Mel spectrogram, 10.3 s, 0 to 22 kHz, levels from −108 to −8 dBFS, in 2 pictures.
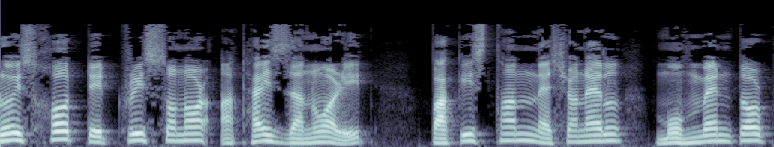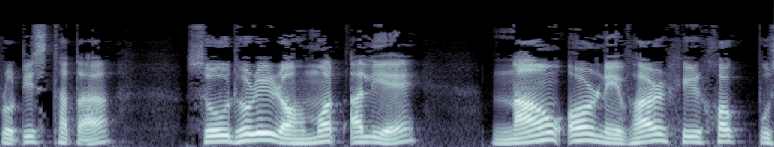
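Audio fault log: Throughout, MP3 compression: the speech sounds watery and swirly with smeared consonant attacks, likely from a low bitrate around 48 kbps starving the encoder of bits.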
